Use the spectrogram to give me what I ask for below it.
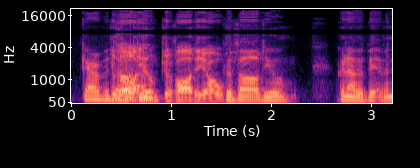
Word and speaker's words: Gvardiol: So when they swapped, is it Garaved? I can't say his name. Gvardiol.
